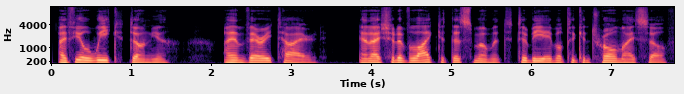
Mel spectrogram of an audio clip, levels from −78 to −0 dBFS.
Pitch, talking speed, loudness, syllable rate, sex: 120 Hz, 170 wpm, -18 LUFS, 4.6 syllables/s, male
